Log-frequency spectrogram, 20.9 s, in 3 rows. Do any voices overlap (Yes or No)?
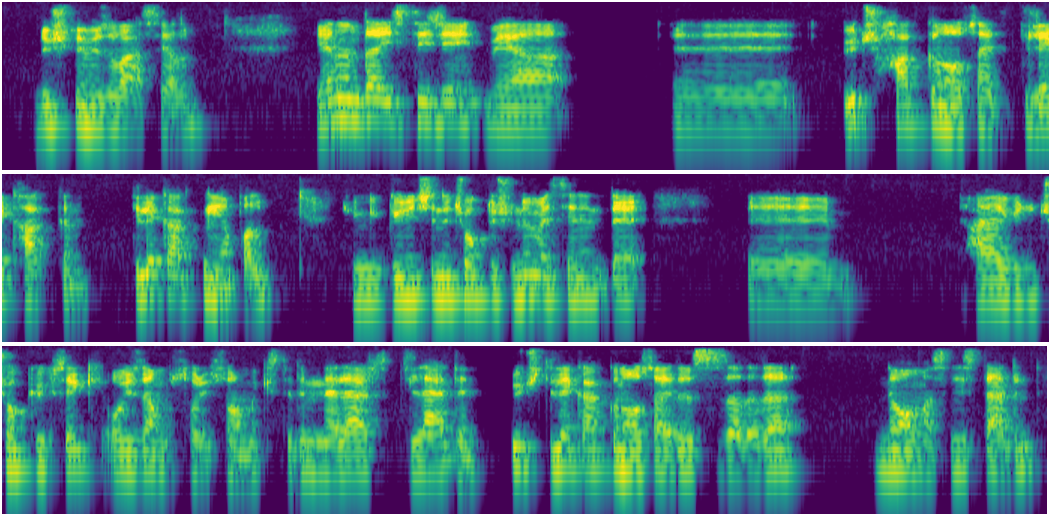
No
